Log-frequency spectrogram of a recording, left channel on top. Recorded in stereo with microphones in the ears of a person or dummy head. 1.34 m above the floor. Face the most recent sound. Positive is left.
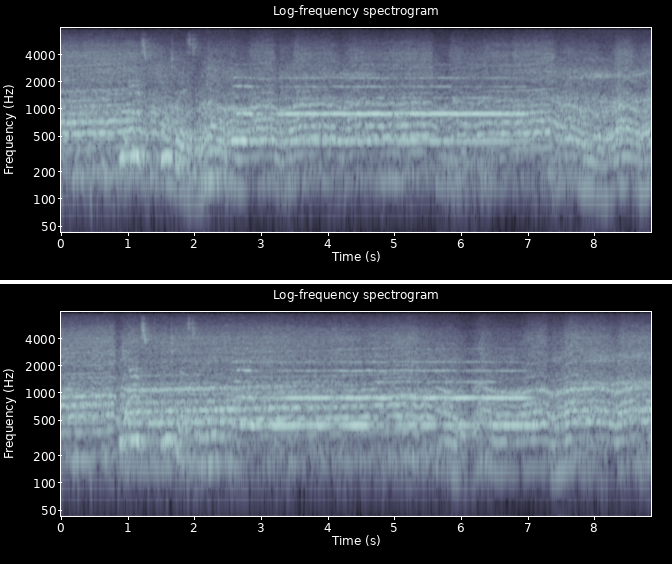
turn(degrees=-40)  # may be behind; listen again after turning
